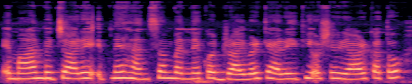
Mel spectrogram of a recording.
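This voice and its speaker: A woman reading a romance novel aloud in steady storytelling narration. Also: sits high. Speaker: novel reader.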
